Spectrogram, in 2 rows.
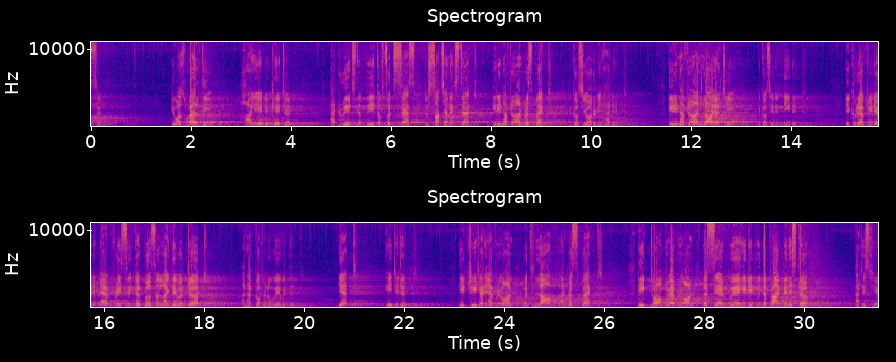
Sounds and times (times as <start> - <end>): Male speech, man speaking: 0.0 - 0.5, 1.6 - 4.1, 4.8 - 10.7, 11.6 - 14.4, 15.1 - 18.1, 18.8 - 19.9, 20.7 - 22.3, 23.1 - 26.0, 26.7 - 30.2, 31.0 - 31.4
Narration, monologue: 0.0 - 31.4.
